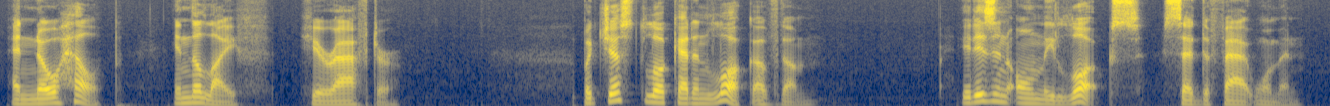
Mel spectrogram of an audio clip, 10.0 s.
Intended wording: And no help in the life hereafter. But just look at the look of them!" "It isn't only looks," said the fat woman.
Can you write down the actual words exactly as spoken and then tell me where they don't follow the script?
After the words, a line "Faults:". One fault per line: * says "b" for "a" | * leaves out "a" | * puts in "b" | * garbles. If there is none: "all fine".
And no help in the life hereafter. But just look at an look of them!" "It isn't only looks," said the fat woman.
Faults:
* says "an" for "the"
